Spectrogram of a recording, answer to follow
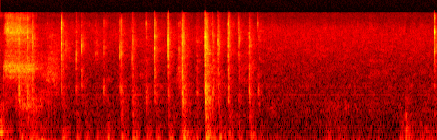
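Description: Computer keyboard typing: a quick run of keystrokes that stops a little past halfway.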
